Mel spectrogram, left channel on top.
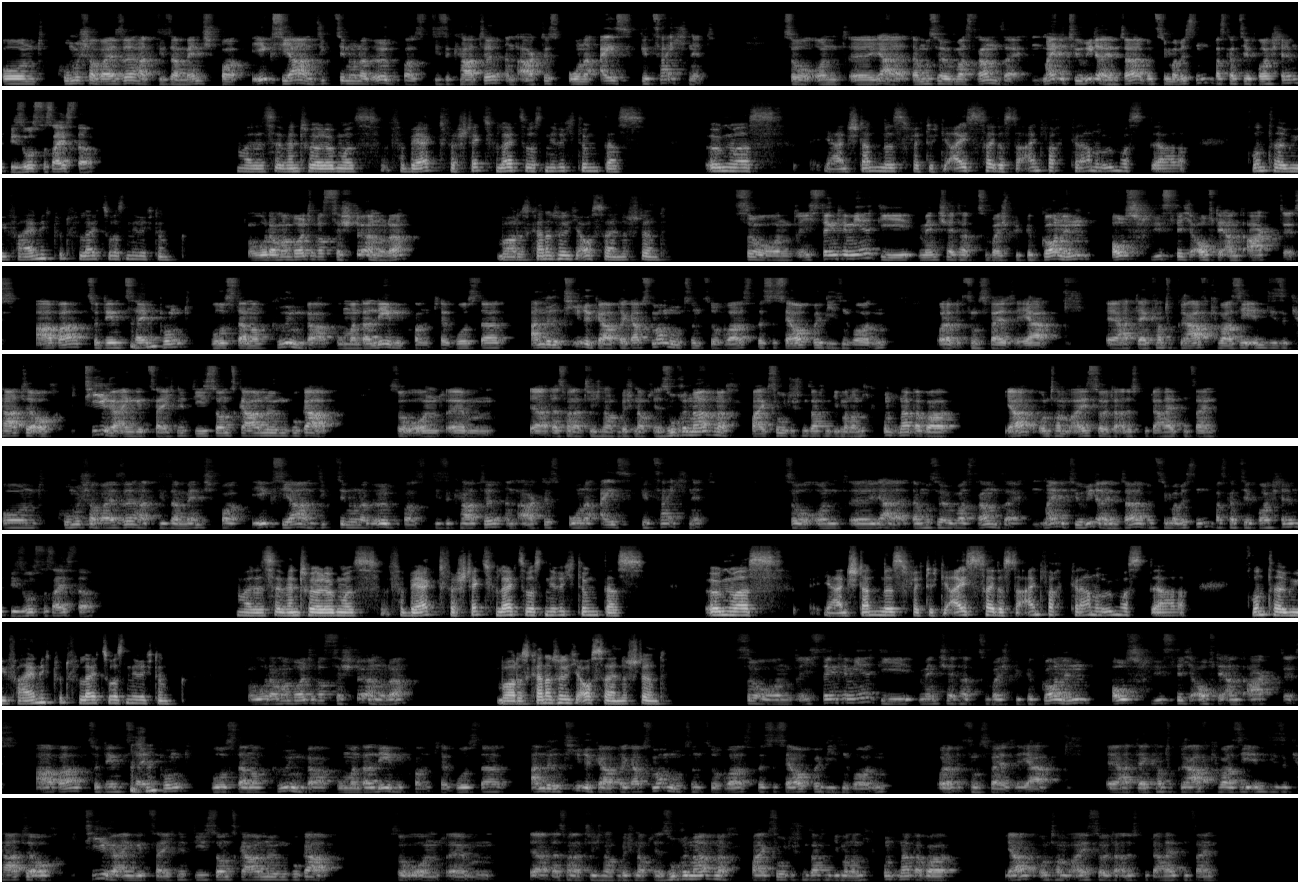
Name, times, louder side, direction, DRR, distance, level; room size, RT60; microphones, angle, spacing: voice 1, 0.0-7.0 7.8-13.9 28.4-30.1 33.3-47.7 48.2-55.2 55.7-56.8 57.1-61.4 61.9-64.0, left 3 dB, 70° left, 0.6 m, -31 dB
voice 2, 15.3-19.4 20.0-20.8 21.2-24.8 25.5-27.6 30.9-32.6 40.3-40.5, right 6 dB, 55° right, 0.4 m, -26 dB
2.4 x 2.0 x 2.7 m
head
